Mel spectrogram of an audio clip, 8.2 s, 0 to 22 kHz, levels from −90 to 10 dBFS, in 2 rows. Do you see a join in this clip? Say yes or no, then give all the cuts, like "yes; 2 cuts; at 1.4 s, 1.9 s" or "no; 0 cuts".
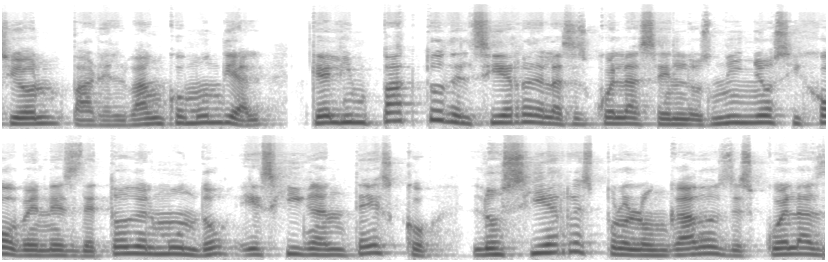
yes; 2 cuts; at 1.4 s, 6.4 s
